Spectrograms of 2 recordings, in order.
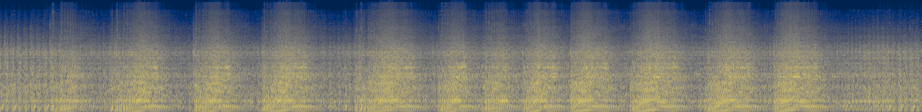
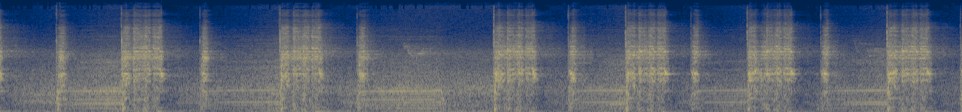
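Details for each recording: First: Aprilia RXV small V-twin enduro, after starting: repeated throttle blips, each rising and falling cleanly with an uneven V-twin beat unlike a thumper, running strong and healthy; normal V-twin revving. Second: Aprilia RXV small V-twin enduro: starter whirs in short uneven bursts, bogs and stalls against compression without firing; starter fine, wiring harness (already upgraded once) lacks juice, fixable; slow cranking from insufficient starter current.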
